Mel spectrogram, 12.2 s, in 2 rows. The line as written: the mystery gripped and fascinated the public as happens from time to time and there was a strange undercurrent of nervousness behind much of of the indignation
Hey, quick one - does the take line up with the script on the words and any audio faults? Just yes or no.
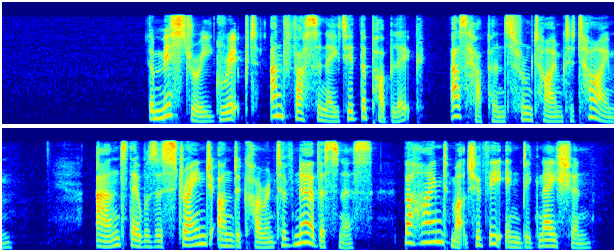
no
